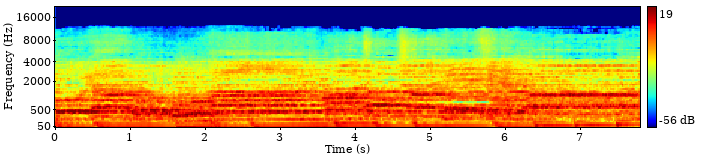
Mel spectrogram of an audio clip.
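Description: Choir singing a song with instrumental accompaniment.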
